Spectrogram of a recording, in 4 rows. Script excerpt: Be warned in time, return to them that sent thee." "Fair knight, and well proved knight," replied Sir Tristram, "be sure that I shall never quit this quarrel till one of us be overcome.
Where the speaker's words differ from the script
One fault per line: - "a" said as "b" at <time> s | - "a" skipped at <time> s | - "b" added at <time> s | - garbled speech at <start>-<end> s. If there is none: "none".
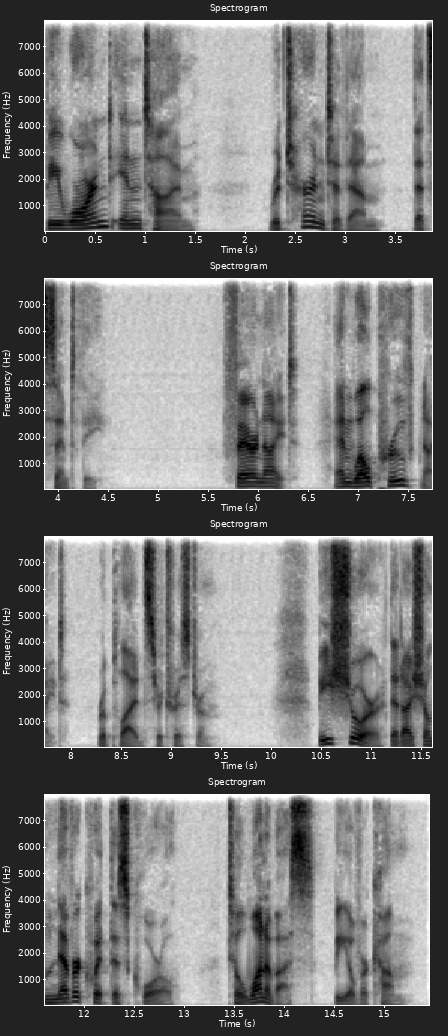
none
